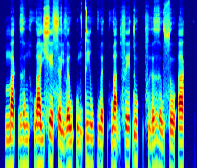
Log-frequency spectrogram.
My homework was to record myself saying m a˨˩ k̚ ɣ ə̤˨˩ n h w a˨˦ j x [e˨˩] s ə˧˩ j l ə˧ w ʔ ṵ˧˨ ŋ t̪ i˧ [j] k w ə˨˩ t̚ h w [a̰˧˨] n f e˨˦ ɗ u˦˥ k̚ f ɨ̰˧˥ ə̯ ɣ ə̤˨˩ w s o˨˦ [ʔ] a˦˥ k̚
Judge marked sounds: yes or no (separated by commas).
no, no, yes, yes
